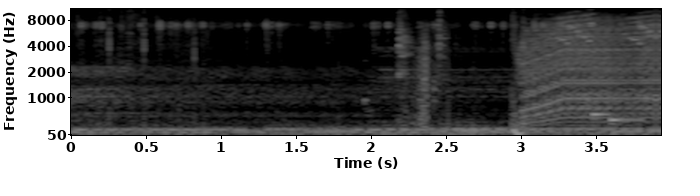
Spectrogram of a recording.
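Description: Footsteps patter lightly on a stone floor in a game.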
